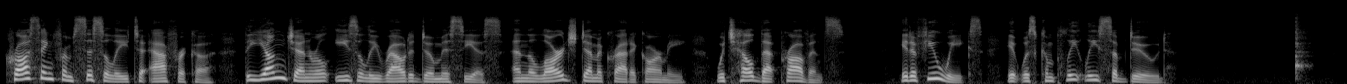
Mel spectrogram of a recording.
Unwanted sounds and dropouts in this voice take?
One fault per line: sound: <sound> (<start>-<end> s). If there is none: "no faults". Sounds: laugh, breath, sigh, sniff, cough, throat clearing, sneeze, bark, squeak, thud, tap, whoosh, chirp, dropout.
sound: tap (13.0-13.2 s)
